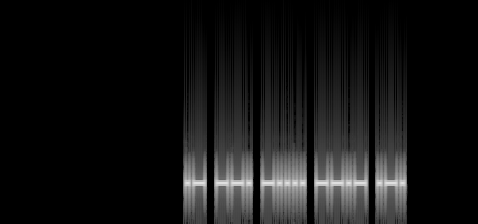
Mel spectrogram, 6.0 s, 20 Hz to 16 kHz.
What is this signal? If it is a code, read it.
Morse code, heard as a keyed tone, about 25 wpm, 700 Hz. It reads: AG6QR
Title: USA Call Signs - 5 Characters - Repeated 3x - 25wpm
